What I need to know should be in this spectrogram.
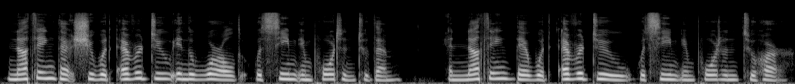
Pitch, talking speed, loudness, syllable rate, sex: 225 Hz, 190 wpm, -18 LUFS, 4.6 syllables/s, female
